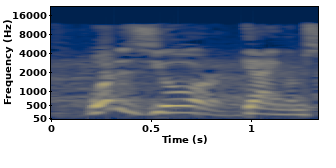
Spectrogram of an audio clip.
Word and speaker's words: Gangnam: Well, Gangnam is, which is how it's said in Korean, is an area of South Korea, of Seoul, in fact.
